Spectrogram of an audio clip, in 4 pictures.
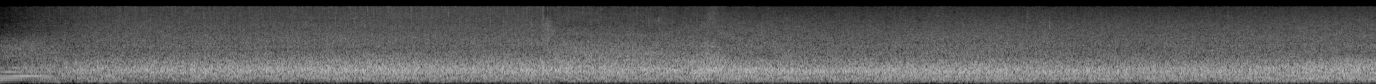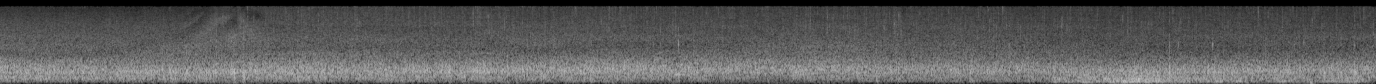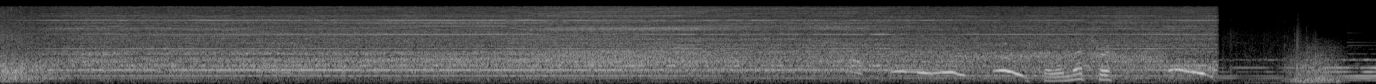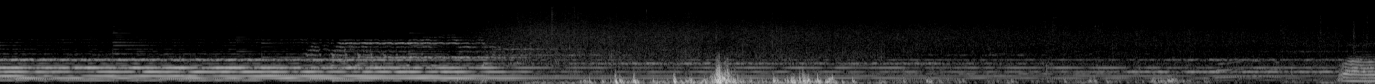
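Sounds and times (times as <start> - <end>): heavy rain on tent: 0.0 - 40.6, 46.5 - 55.0
electric air pump humming: 13.2 - 20.3, 27.4 - 39.7.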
